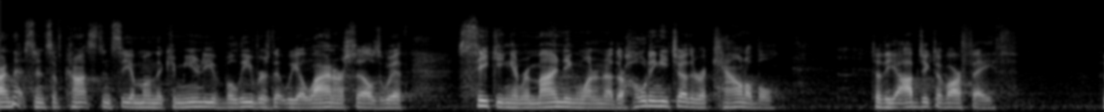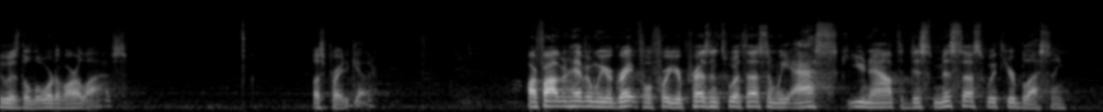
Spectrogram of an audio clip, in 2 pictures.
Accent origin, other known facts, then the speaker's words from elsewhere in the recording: Kentucky, United States; born there; I was born in Kentucky in 1964.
